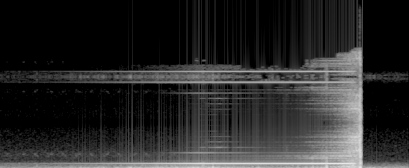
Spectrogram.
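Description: Intro sound effect: a steady whistling tone over a rumble that swells louder and louder, then cuts off with a sharp crack about three and a half seconds in.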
